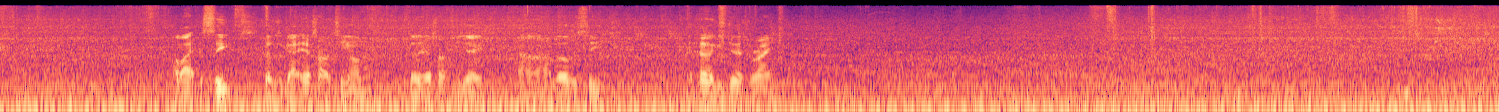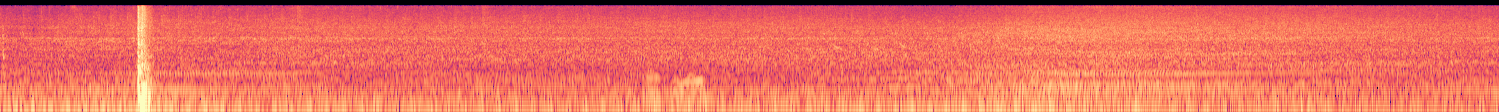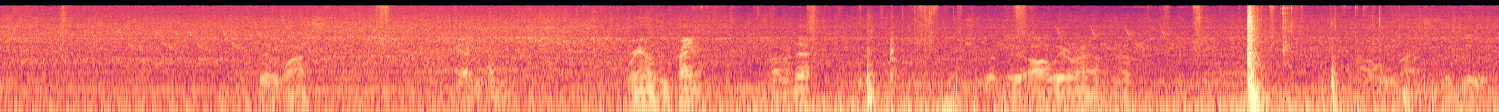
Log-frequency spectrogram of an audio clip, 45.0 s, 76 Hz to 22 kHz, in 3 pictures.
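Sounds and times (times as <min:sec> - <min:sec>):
car engine idling: 0:00.0 - 0:44.9.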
